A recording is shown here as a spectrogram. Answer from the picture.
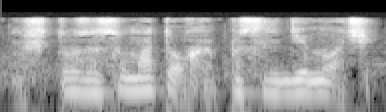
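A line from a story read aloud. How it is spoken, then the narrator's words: Muttering. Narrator (Russian): пробормотал Мэри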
